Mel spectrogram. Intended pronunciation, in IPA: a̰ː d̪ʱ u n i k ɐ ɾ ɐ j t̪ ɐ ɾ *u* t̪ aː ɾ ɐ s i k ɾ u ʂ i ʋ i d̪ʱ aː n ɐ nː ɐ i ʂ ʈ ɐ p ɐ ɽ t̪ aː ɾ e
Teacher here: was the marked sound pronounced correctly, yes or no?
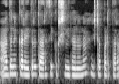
yes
